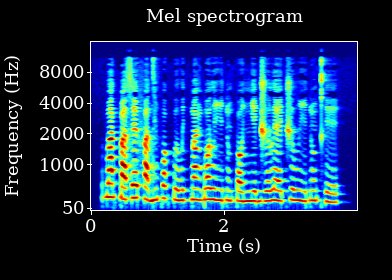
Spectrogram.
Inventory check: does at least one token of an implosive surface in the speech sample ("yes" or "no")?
yes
